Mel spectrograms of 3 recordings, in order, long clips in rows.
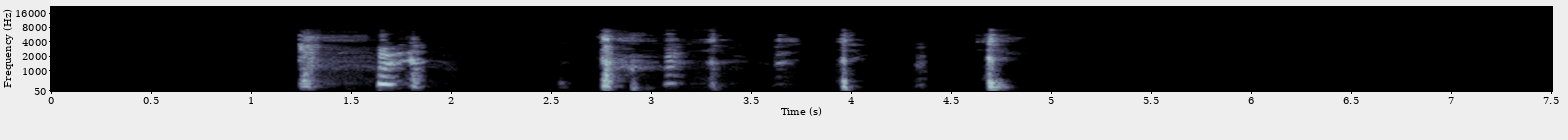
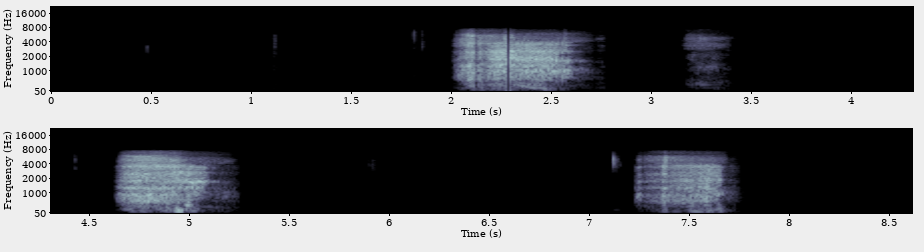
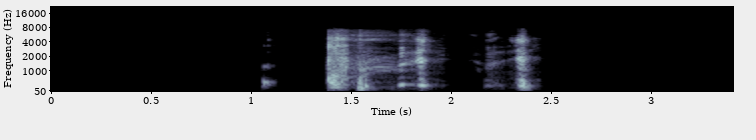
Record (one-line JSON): {"three_cough_length": "7.5 s", "three_cough_amplitude": 30913, "three_cough_signal_mean_std_ratio": 0.19, "exhalation_length": "8.6 s", "exhalation_amplitude": 29397, "exhalation_signal_mean_std_ratio": 0.31, "cough_length": "3.4 s", "cough_amplitude": 29845, "cough_signal_mean_std_ratio": 0.25, "survey_phase": "alpha (2021-03-01 to 2021-08-12)", "age": "45-64", "gender": "Male", "wearing_mask": "No", "symptom_cough_any": true, "symptom_onset": "2 days", "smoker_status": "Current smoker (11 or more cigarettes per day)", "respiratory_condition_asthma": false, "respiratory_condition_other": false, "recruitment_source": "Test and Trace", "submission_delay": "2 days", "covid_test_result": "Positive", "covid_test_method": "RT-qPCR", "covid_ct_value": 18.2, "covid_ct_gene": "ORF1ab gene"}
